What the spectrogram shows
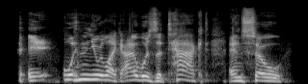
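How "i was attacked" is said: ordinary talk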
